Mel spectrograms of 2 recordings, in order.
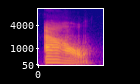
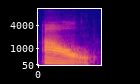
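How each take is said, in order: First: The lips stay unrounded for the L. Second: The lips are rounded for the L. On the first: The speaker calls it right. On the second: The speaker calls it wrong. "not ... this can make it sound like a W"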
